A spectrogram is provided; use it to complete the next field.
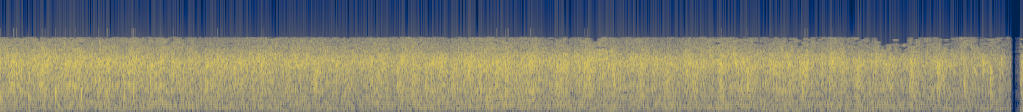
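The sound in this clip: Audience welcoming a speaker at a gathering in Atlanta breaks into dense, continuous applause. The clapping stays steady and loud throughout and cuts off abruptly at the end.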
